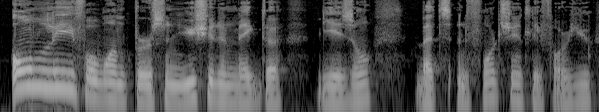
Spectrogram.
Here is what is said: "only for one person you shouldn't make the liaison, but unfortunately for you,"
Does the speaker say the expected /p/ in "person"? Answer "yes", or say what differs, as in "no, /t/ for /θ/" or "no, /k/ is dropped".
yes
